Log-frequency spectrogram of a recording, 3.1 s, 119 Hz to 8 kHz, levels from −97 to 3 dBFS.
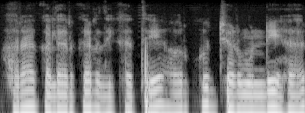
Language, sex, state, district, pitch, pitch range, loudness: Surgujia, male, Chhattisgarh, Sarguja, 125 Hz, 120-130 Hz, -17 LUFS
